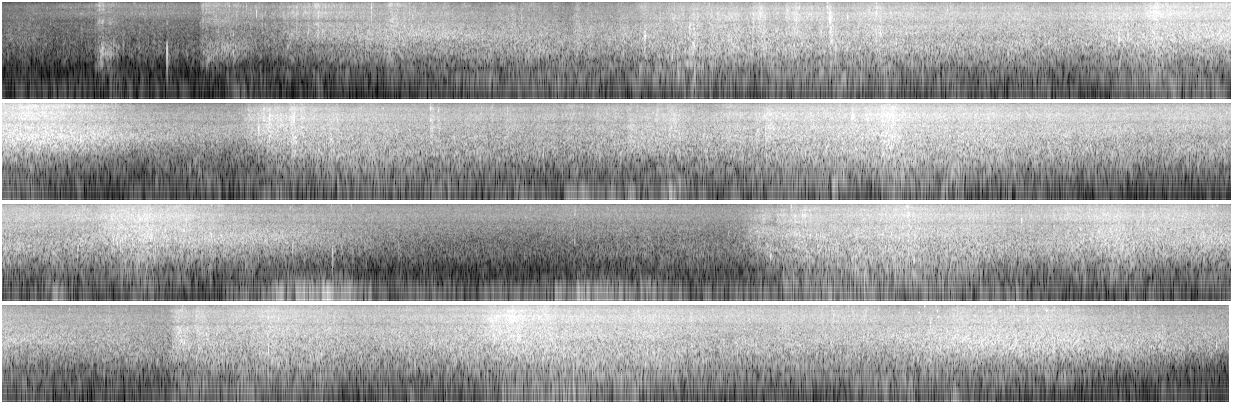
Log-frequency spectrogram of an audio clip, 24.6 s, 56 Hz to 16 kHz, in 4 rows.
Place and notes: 烏崁里, Magong City - Small beach
Small beach, Sound of the waves
Zoom H6 + Rode NT4
Penghu County, Magong City, 23 October 2014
